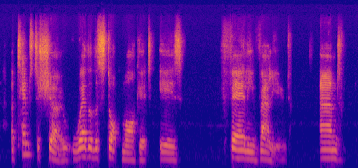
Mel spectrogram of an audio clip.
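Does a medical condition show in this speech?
No.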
